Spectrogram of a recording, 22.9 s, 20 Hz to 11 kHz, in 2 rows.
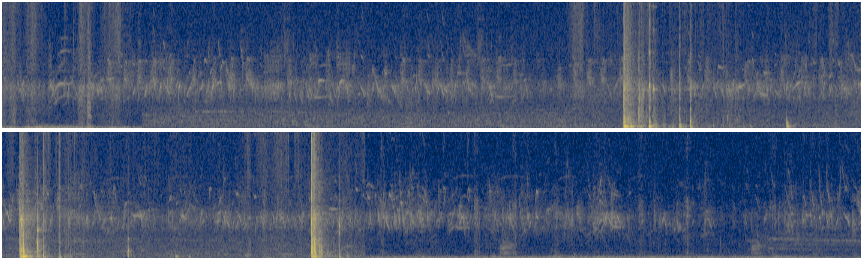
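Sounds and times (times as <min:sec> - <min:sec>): birds chirping: 0:00.0 - 0:22.9
axe chopping firewood: 0:08.3 - 0:09.8, 0:11.7 - 0:13.2, 0:15.5 - 0:16.2.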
